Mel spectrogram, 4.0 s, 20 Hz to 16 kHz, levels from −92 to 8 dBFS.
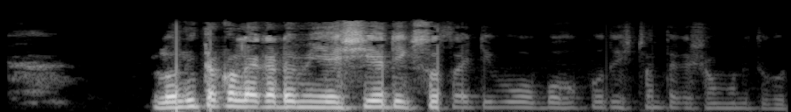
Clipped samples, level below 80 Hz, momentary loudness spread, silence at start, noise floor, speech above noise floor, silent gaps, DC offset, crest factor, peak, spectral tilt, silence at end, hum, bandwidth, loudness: under 0.1%; -52 dBFS; 12 LU; 0.75 s; -62 dBFS; 44 dB; none; under 0.1%; 18 dB; -2 dBFS; -5.5 dB/octave; 1.15 s; none; 8.2 kHz; -16 LUFS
